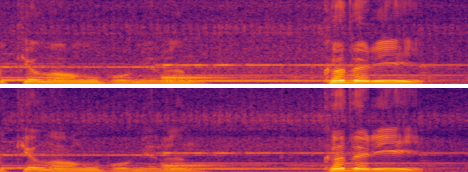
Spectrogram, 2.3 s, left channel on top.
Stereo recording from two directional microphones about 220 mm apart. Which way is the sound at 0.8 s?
45° left (ahead or behind).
